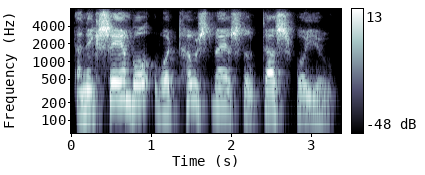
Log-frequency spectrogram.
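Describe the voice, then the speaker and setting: A man on a video call speaking in a measured, reflective way. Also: on the high side, animated, darkish tone. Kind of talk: casual meeting talk. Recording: dull lo-fi call audio.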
